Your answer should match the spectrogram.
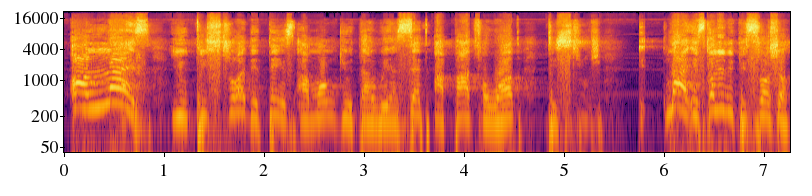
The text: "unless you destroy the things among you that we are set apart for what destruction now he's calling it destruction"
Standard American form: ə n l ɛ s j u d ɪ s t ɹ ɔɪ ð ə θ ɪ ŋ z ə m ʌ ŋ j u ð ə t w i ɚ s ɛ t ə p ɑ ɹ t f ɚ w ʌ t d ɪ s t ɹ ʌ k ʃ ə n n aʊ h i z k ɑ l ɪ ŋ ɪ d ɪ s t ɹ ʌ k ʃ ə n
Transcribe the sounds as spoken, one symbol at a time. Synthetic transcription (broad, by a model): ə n l ɛ s j u d ɪ s t ɹ ɔɪ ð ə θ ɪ ŋ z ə m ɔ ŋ j u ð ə t w i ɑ s ɛ t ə p ɑ t f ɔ w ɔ t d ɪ s t ɹ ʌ k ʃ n n aʊ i s k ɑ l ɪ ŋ ɪ d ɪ s t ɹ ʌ k ʃ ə n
